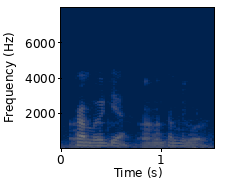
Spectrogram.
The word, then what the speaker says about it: Pramoedya Ananta Toer: And you pronounce it Pramoedya Ananta Toer? Pramoedya Ananta Toer.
